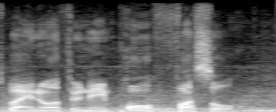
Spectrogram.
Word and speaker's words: Fussell: I read a few excellent books by an author named Paul Fussell. It's spelled like Russell, but with an F.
